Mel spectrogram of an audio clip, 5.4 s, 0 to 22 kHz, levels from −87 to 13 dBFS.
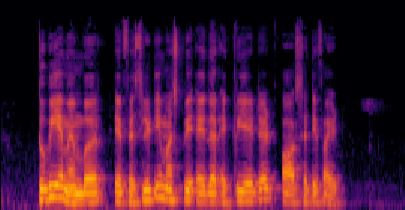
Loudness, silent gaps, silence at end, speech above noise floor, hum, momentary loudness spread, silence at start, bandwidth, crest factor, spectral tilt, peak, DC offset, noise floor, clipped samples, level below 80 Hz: -16 LUFS; none; 0.85 s; 46 dB; none; 10 LU; 0.5 s; 14.5 kHz; 14 dB; -7 dB/octave; -2 dBFS; under 0.1%; -62 dBFS; under 0.1%; -52 dBFS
